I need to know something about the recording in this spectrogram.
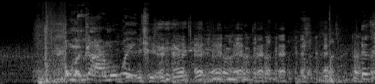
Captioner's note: laughing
